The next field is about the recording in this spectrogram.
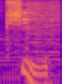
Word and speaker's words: Cay: You know, I was pronouncing that as Coco K because it's spelled C-A-Y. And that, to me, that spells K. But I guess the way they say it is Key. And so let's say it like the natives, Coco Key.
